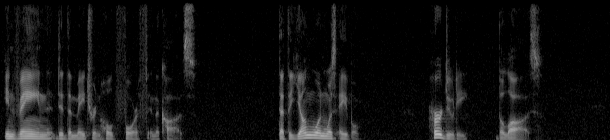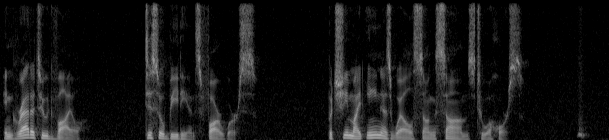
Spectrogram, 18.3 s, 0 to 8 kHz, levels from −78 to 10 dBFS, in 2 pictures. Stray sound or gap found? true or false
true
